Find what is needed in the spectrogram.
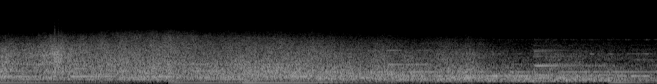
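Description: Red Arrows BAE Hawk jets flying past in formation: a steady rushing jet noise that fades away near the end.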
